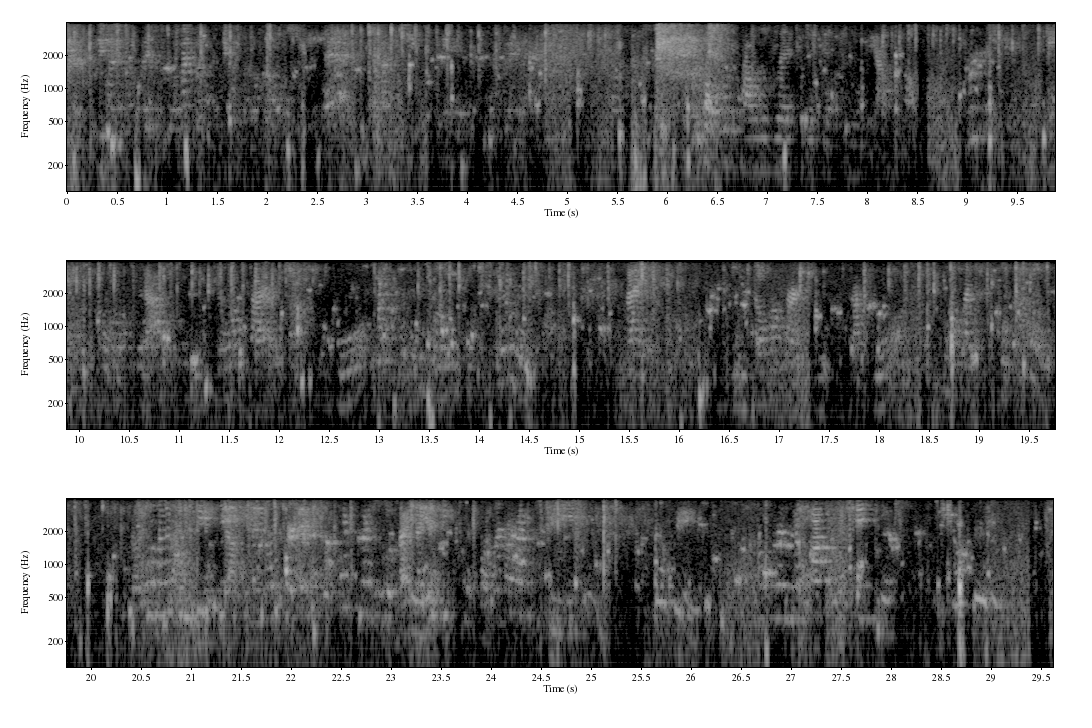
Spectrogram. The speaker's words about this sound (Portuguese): Já mandei. Já vou digitar aqui.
